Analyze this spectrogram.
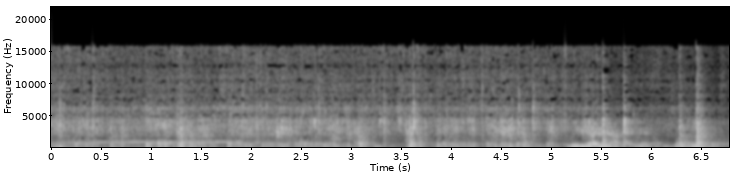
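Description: A metal spoon stirring and scraping sliced onions and green chillies frying in oil in an aluminium pot, with repeated scrapes of metal on metal.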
